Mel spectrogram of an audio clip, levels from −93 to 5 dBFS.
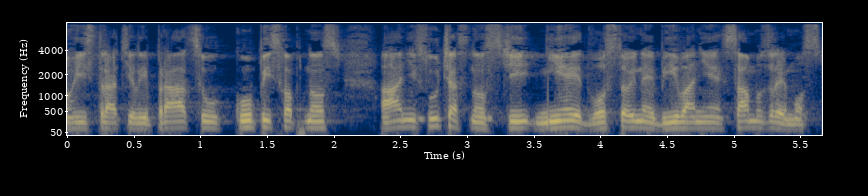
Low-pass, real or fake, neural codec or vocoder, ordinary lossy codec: none; real; none; none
